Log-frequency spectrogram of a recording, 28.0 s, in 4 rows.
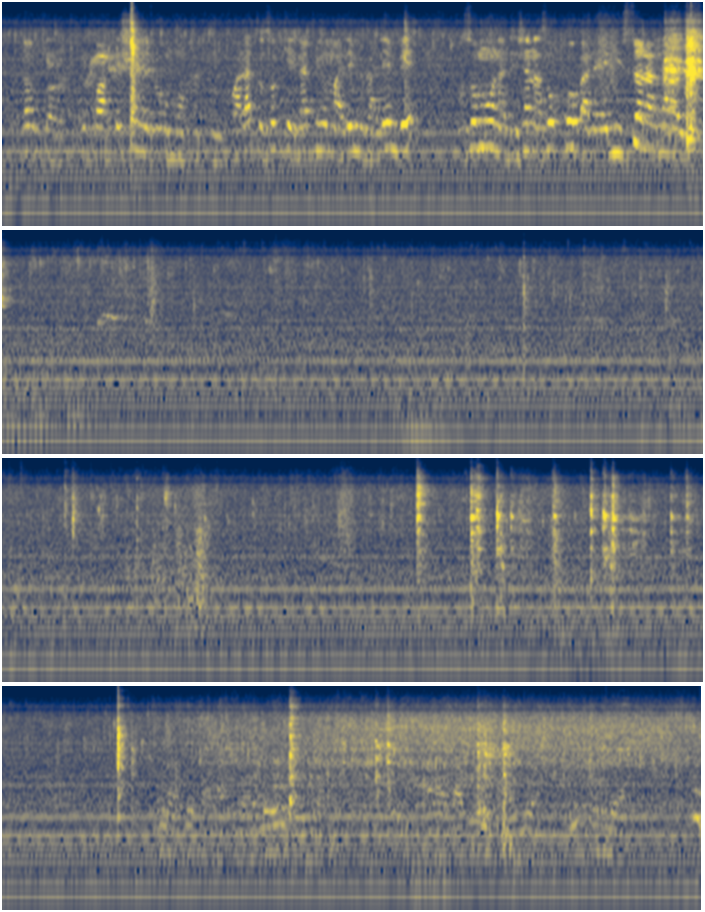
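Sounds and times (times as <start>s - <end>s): chicken sizzling in oil: 0.0s - 28.0s
metal spoon scraping pan: 6.1s - 7.2s.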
